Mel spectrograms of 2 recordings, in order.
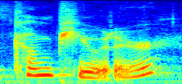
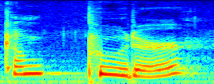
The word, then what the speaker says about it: computer: Another very common mispronunciation is computer. So it's not computer, remember, it's the diphthong.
